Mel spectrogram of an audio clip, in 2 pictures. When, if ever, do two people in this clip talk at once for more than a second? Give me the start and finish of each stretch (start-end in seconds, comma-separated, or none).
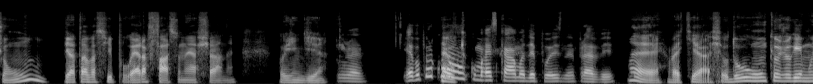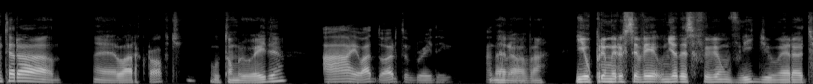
none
